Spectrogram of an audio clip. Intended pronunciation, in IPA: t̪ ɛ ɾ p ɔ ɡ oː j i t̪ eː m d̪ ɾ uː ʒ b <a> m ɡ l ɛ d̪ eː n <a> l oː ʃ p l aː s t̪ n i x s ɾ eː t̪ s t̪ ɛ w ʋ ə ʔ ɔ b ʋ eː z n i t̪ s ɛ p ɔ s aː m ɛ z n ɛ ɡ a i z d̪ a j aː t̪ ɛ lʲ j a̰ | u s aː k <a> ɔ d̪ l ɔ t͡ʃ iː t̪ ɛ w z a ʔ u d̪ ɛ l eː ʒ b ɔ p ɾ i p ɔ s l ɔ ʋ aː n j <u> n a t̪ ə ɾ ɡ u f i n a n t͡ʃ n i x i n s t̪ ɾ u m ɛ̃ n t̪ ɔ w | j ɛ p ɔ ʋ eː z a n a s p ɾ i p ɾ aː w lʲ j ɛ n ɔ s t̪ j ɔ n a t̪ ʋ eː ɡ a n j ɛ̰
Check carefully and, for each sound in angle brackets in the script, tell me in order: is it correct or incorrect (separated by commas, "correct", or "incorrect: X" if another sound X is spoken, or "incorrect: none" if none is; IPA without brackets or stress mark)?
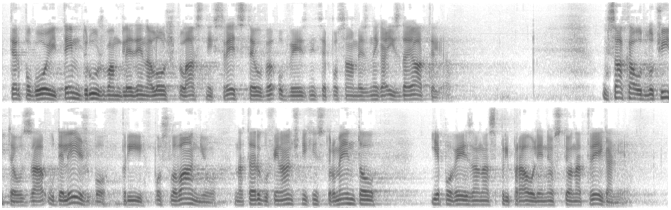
correct, correct, correct, correct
